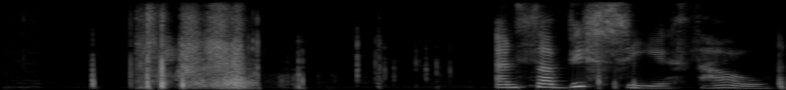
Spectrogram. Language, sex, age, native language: Icelandic, female, 10, Icelandic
